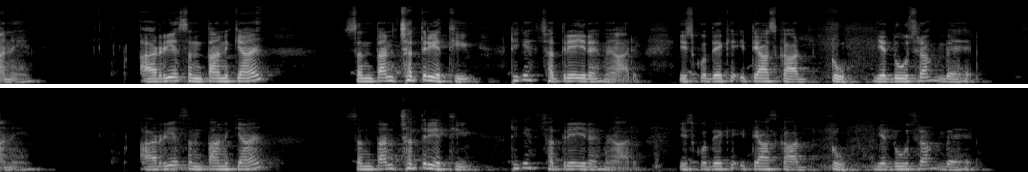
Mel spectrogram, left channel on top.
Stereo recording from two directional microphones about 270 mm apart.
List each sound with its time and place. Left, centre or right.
0.0 s speech: left
9.0 s speech: left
